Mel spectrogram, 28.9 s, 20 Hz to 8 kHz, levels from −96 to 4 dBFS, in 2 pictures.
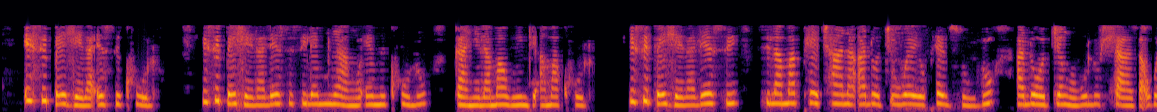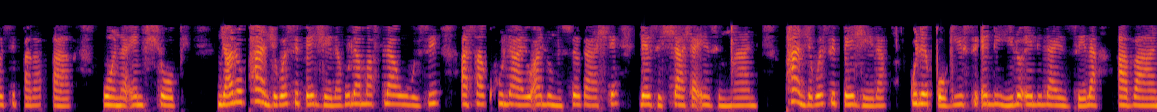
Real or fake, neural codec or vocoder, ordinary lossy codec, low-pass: real; none; AAC, 16 kbps; 7.2 kHz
